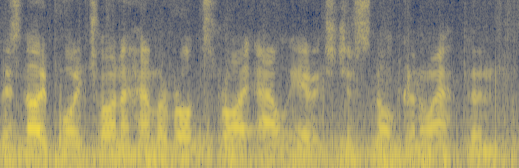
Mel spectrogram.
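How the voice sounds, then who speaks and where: A man with a British accent at a fairly high pitch, moderate pace and ordinary pitch variation, amid noticeable background noise and audible room echo. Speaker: angler livestreamer. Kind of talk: live fishing stream chat. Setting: fishing shelter on beach in storm. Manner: loud, shouting over wind.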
